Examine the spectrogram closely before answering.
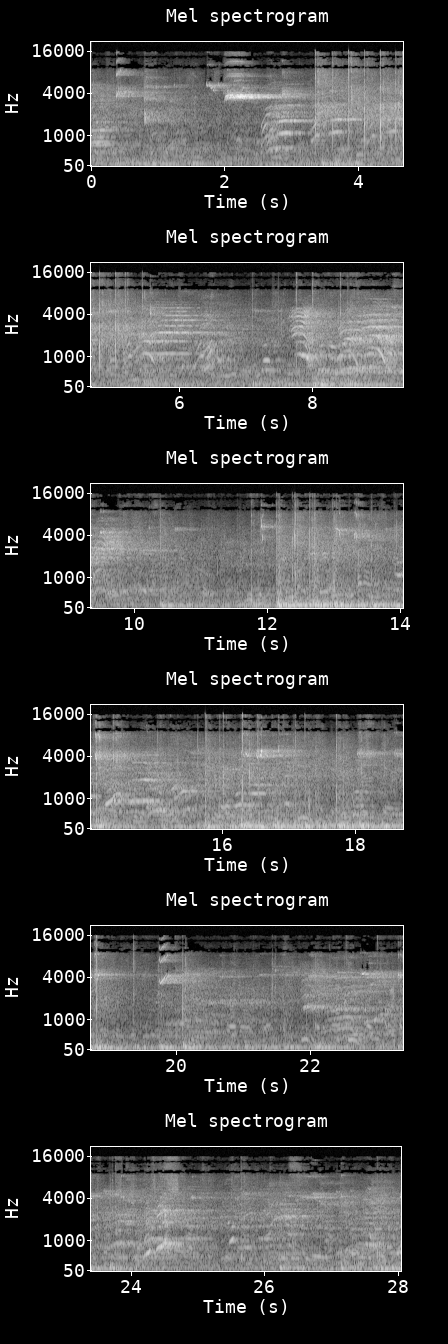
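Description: Sneakers squeak sharply on a hardwood gym floor.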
